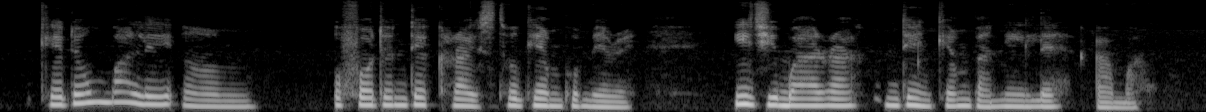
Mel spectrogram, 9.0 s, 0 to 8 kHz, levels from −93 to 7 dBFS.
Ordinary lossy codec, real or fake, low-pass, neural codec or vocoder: none; real; none; none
